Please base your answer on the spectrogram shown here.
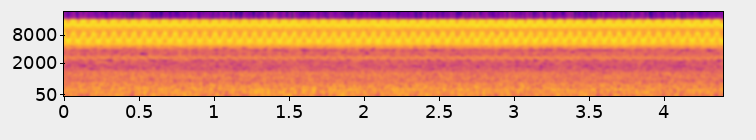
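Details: Late-season large brown cicada singing hard in autumn despite lost summer energy; an even, high, hissing drone that never pauses, clean of other sounds.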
